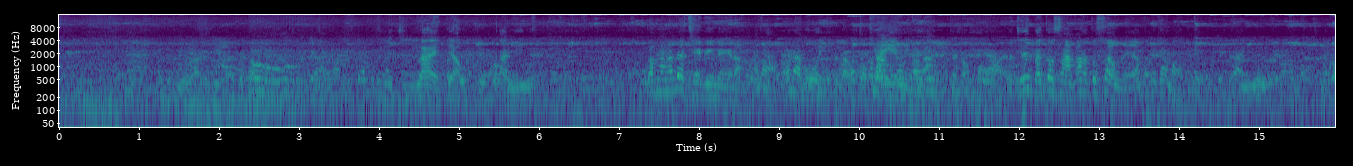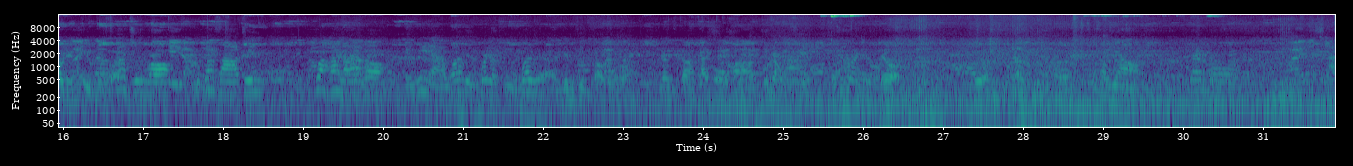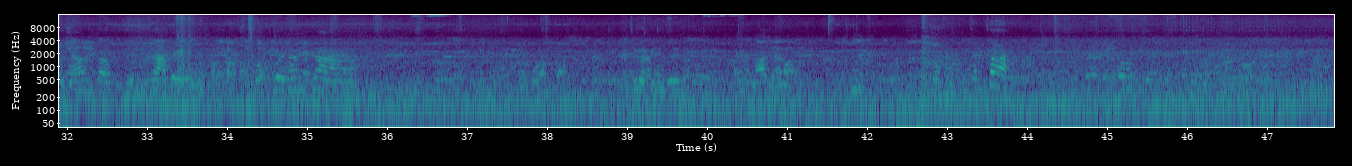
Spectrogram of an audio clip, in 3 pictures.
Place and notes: Sec., Guiyang St., Wanhua Dist., Taipei City - Traditional temple festivals
Men and women are quarrel, Traditional temple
